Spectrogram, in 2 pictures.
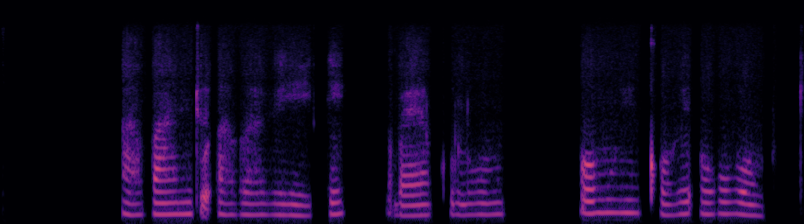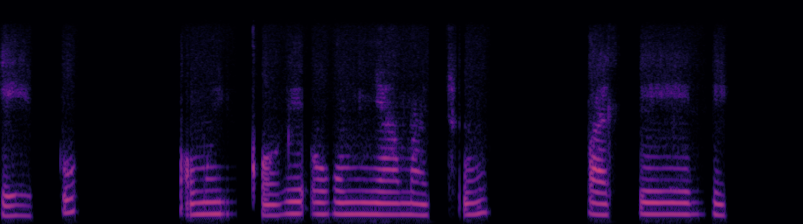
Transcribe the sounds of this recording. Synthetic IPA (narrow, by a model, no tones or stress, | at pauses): aβantʼṵʔaβaβili | βajakʰuluma | omujiǃɔβɛʔoɣuβoɱvuɡ̥eːbʼu | o̰mujiǃɔβɛʔoɣum̩ɲamatʰu | waɬ | eːli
